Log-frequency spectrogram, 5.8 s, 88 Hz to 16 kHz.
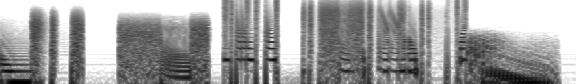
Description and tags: A really destroyed beat from an old drum machine processed with Nord Modular and other effects.
synth, beat, idm, glitch, drum, digital, noise, sound-design, 808, modular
